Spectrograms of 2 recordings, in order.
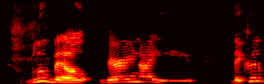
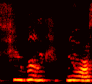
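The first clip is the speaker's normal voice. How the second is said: put-on high, tearful-sounding kid whine; an eleven-year-old complaining to her master, high and whiny; whiny kid complaint; 10 semitones higher, faster than usual. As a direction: whine it like a hurt child.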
